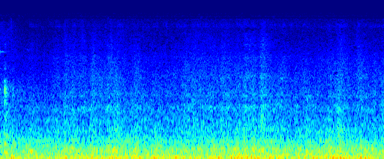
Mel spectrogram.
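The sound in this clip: A passenger train bounds across flat plains, heard from a coach seat as a steady, dense low rumble with faint rattling and rail noise, unbroken and even in level throughout.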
